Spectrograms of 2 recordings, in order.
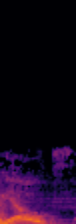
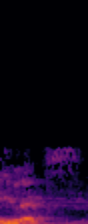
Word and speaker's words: IELTS: Tem aluno que chama de ILETS. – ILETS. mas o correto, a pronúncia correta é IELTS, né? Então o, o, o stress da, da palavra está no E e TOEFL.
